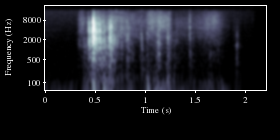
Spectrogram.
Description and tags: The sound of grabbing paper.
